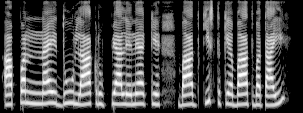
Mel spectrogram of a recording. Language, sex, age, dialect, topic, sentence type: Maithili, female, 18-24, Angika, banking, question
